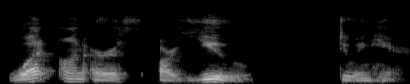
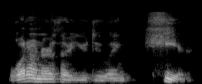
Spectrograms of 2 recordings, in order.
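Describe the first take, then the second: First: The word 'you' carries the main stress. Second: The word 'you' carries no main stress. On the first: "So now the stress is on you" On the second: "which is a little bit different"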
